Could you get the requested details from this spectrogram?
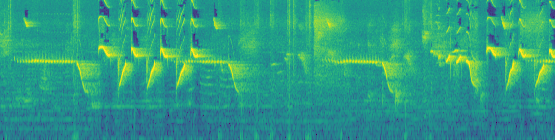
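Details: Male common iora delivering a varied song with phrases borrowed from other birds. Clear whistles swoop sharply downward again and again, interleaved with bright, quick chirped notes in lively bursts, with short pauses between phrases.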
